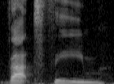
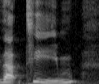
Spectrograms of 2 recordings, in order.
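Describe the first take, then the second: First: The second word starts with a clear th sound. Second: The second word starts with a t sound. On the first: The speaker calls it right. "Enunciate that theme" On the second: The speaker calls it wrong. "you let the T from that, the ending, infect the theme"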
